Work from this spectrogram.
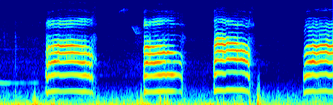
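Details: Chatty stray cat on an empty shopping street, letting itself be stroked, gives four loud, steady meows, each about half a second long and spaced roughly a second apart, with soft rustling underneath.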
